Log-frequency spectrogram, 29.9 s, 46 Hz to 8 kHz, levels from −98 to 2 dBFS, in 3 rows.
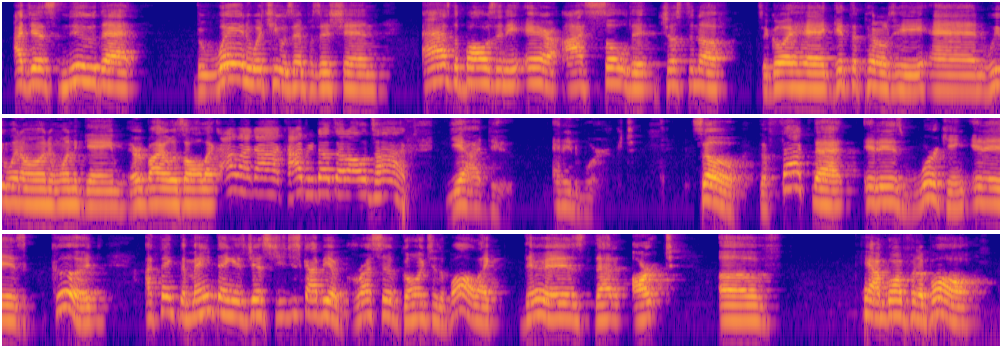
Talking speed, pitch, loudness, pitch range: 195 wpm, 165 Hz, -24 LUFS, 150-195 Hz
